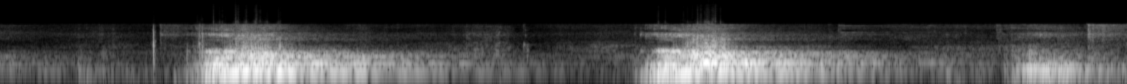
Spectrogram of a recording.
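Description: A dog's barks played in slow motion, each stretched into a long, deep, pitched sound that starts suddenly and fades over a second or two: one about a second and a half in, one about five seconds in, and a third starting near the end.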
